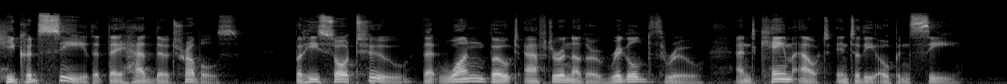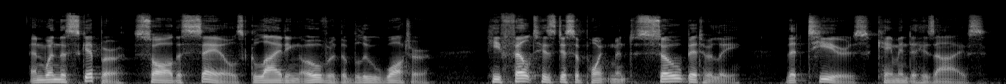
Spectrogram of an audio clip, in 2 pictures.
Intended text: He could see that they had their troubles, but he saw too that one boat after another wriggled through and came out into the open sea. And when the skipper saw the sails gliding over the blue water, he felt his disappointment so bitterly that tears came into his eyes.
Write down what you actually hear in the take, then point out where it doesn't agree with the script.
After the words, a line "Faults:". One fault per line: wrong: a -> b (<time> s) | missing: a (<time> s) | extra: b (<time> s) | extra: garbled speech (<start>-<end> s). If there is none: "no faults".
He could see that they had their troubles, but he saw too that one boat after another wriggled through and came out into the open sea. And when the skipper saw the sails gliding over the blue water, he felt his disappointment so bitterly that tears came into his eyes.
Faults:
no faults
